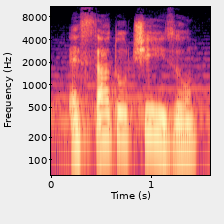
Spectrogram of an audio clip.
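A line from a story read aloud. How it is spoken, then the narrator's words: Very quiet, heavy words. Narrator (Italian): come fosse un enorme fragore che copra ogni rumore del mondo, eppure è stata detta molto piano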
